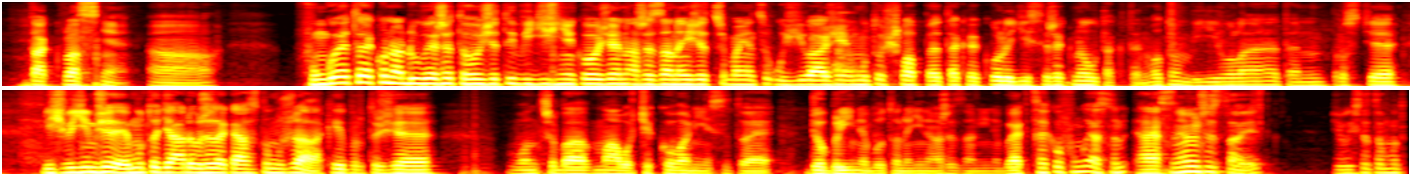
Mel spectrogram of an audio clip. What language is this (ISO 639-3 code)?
ces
